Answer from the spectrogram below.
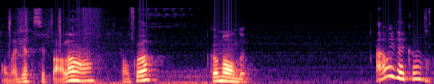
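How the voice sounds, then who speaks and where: A man's voice: sits high, huge pitch swings, moderate pace, gravelly, a little mellow, faint music behind. A man casually commenting on a game he is playing, rambling with many fillers and chatting to his viewers. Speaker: streamer.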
